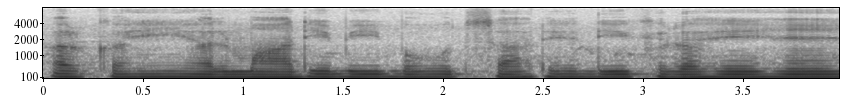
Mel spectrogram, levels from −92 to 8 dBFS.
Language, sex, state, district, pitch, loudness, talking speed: Hindi, male, Jharkhand, Deoghar, 115 Hz, -15 LUFS, 135 wpm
